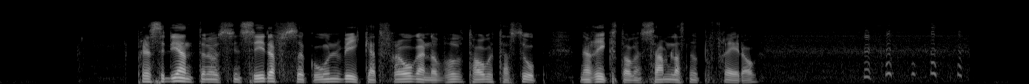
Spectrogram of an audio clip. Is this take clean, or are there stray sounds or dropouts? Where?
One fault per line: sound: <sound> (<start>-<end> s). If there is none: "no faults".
sound: laugh (8.3-9.7 s)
